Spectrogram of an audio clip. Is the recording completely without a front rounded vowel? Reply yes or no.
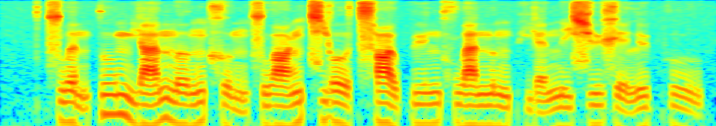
no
